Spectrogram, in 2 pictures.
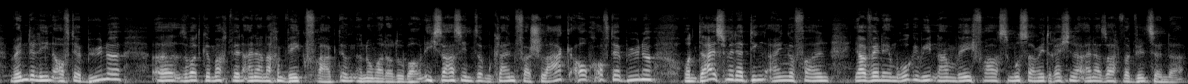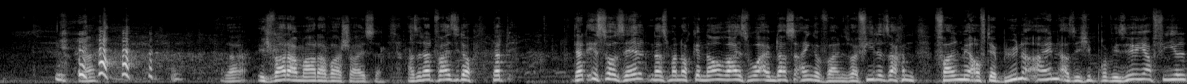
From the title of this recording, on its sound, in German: live vom ZFR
